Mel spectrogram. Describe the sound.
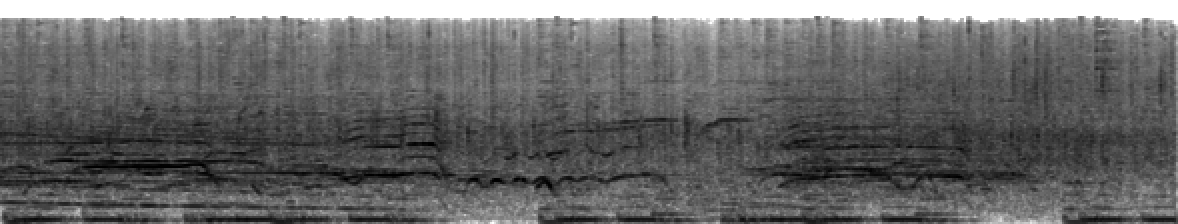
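Loud audience applause and cheering greet the host of a library quiz. Dense clapping is mixed with whoops and shouts, surging and easing in waves and staying continuous throughout.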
